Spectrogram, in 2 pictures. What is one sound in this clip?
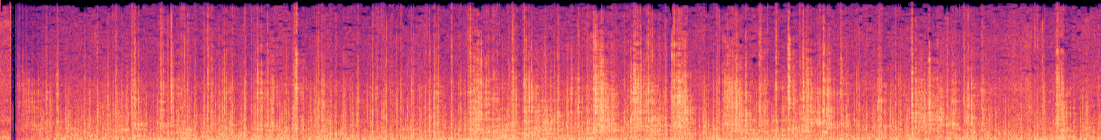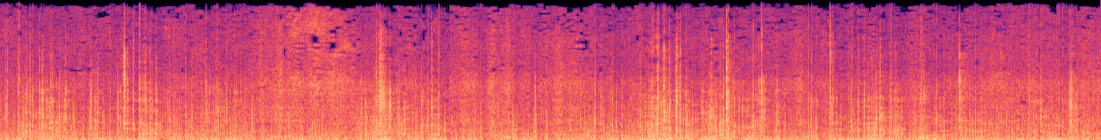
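Wind rushes loudly past an open window.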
